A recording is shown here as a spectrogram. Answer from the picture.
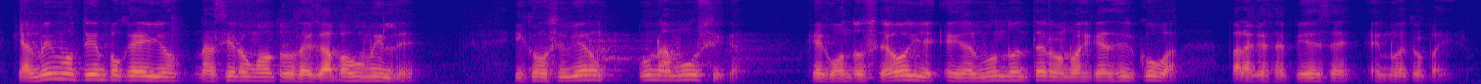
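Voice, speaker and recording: On a very clean recording with a silent background, a man with a normal speaking voice talks at a moderate pace in a medium pitch with ordinary pitch variation. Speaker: radio announcer and music promoter in Cuba. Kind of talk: documentary interview answer.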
